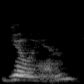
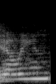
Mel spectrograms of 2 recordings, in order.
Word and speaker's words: Gillian: And found that it is indeed Gillian. Why though? But why? It is Gillian Flynn.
